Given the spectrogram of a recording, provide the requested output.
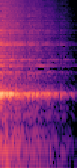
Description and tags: Rattling cowbell with reverb.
